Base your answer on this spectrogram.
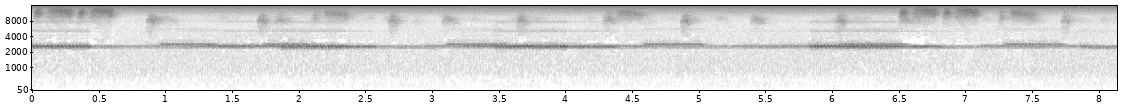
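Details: Night chorus of crickets in Bulgarian grass on a warm summer evening, surround-recorded; a continuous high-pitched trill swells and fades in long stretches while sharper, higher chirps repeat about every second.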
